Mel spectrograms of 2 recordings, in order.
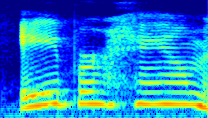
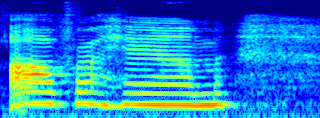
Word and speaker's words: Avraham: Same with Abraham is sometimes Avraham.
